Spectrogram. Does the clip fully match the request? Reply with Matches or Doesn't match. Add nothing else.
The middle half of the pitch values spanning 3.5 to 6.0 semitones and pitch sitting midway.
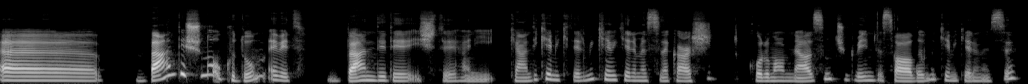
Matches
